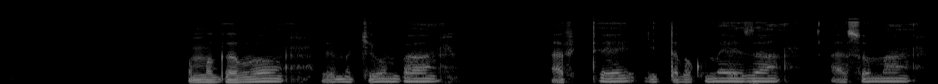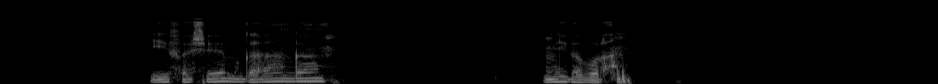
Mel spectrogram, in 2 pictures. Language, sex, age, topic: Kinyarwanda, male, 36-49, health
